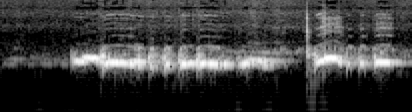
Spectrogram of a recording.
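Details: Zebra dove of a local strain singing at midday in reply to others: a fast series of chopped coos that runs into a drawn-out tone, then a short second phrase after a faint click.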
